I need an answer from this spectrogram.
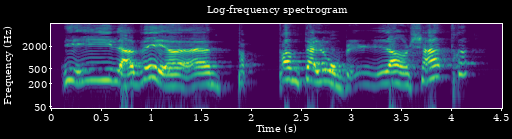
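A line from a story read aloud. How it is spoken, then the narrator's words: Badly mumbled stammering. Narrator (French): répondit l'idiot, toujours en bredouillant affreusement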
